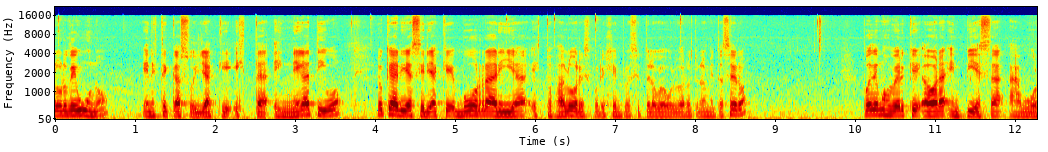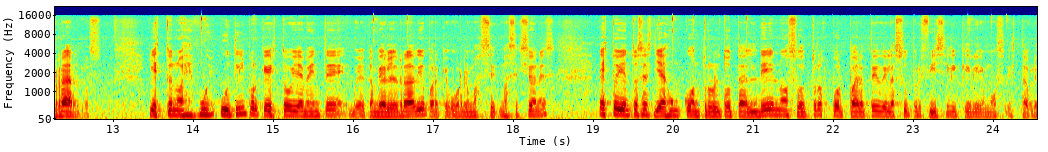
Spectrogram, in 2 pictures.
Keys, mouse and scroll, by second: 4.3-11.0 drag, 14.9-20.4 drag, 20.4 middle click, 21.3-24.1 drag, 24.1 middle click.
